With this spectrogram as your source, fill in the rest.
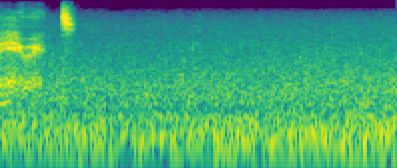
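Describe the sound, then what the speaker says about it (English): A river flowing, a continuous broad rushing wash of water heard steadily and fairly close, alone without talk apart from a brief faint high sound at the start. "We hear the river."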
